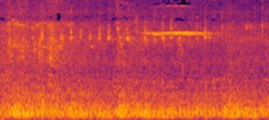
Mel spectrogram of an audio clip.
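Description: Street noise of road traffic, with engine rumble that includes a motorcycle going past close by. A short high tone sounds about one and a half seconds in.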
